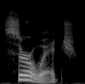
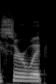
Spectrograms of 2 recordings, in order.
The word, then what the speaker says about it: Syrewicz: So if you want to look him up, his name is pronounced Serwich, but it is spelled SYREWICZ. Those last three letters were C as in Charles, Z as in Zebra, E. Andy Serwich, look him up.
